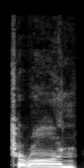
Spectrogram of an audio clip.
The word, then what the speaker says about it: Charon: I've heard it Sharon. It's Charon. Yeah, the boatman just makes sense.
